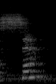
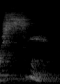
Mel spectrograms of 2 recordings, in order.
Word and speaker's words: SIEM: The acronym SIEM may be pronounced as SIM or SIEM, but we'll use SIM throughout this program.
